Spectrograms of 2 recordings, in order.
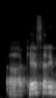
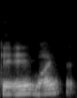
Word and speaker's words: Kesari: called Ravva halwa or Kesari. It's several names, right? Kesari, Kesari, or maybe pronounced Kaysari.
